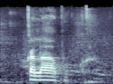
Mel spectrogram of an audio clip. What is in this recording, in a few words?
"alone", Mokilese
